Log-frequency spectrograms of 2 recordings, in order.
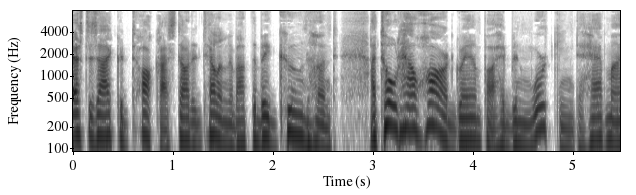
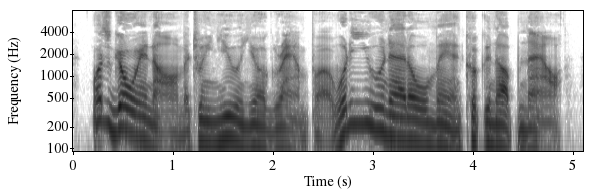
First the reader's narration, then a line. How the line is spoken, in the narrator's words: Papa chuckled and asked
